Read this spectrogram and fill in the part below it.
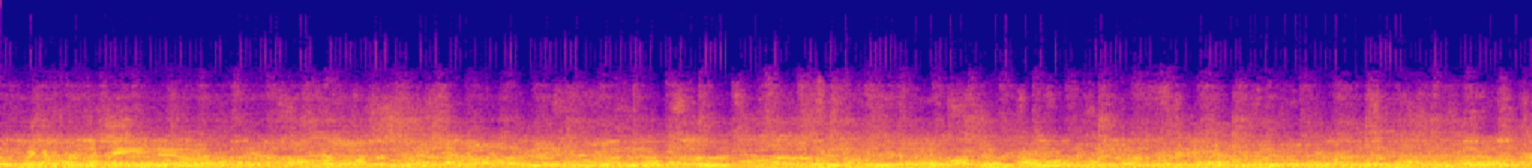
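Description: Loud, continuous hubbub of a crowd gathered for a sports announcement, many overlapping voices forming a constant babble throughout.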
